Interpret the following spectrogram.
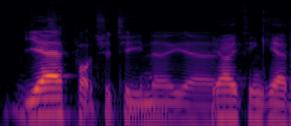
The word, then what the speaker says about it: Pochettino: Yeah, Pochettino.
